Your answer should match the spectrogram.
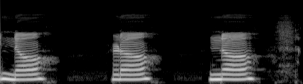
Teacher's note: तो जैसा कि आप जानते हैं जो वर्णमाला के अंतिम पंचम अक्षर हैं, जैसे कि न, ण, न, अगर आप इन्हें बोल के देखें तो आपको समझ आएगा कि इसमें से जो है हवा नाक से भी निकलती है, यानी कि इन्हें अनुनासिक बोला जाता है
